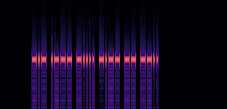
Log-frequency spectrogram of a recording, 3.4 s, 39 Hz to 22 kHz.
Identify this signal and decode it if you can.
Morse code, heard as a keyed tone, about 49 wpm, 700 Hz. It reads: KJ6YMZ
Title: USA Call Signs - 6 Characters - 6x Character Spacing - 50wpm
